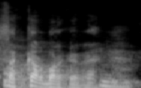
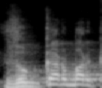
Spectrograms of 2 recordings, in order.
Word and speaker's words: Zuckerberg: ഇസഡ് ഡ്യൂ ആണ് അല്ലേ സക്കർബർഗ്ഗനെ സുക്കർബർഗ് എന്നും പറയും സക്കർബർഗ് എന്ന് പറയും ശരിയായ ഉച്ചാരണം ഏതാണ് സക്കർബർഗ് എന്നാണ് സൂ അല്ല അപ്പൊ ഞാനും തിരുത്താം ഹനുമാൻ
